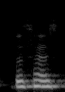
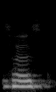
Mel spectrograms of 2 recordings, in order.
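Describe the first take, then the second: No difference in how they are said.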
